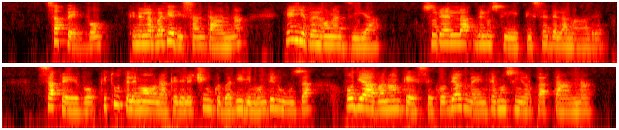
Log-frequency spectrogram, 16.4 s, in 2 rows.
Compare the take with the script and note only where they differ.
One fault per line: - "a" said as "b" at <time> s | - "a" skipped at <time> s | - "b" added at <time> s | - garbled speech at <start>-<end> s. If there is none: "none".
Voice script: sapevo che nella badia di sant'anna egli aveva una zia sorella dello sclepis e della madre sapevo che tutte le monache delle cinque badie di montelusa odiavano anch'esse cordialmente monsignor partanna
none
